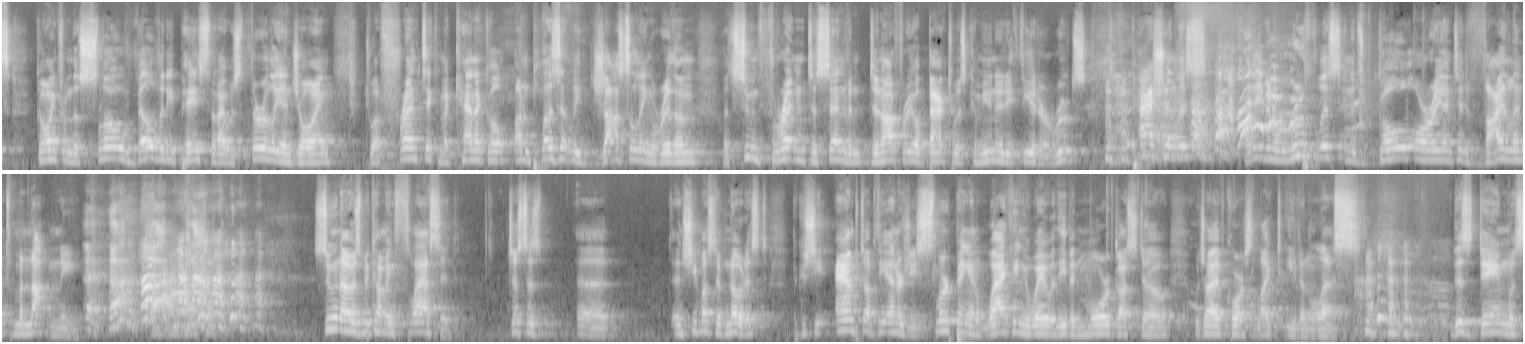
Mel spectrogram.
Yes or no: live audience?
yes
